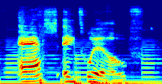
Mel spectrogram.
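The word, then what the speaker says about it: X Æ A-12: So, the way that you pronounce the XAEA-12 is Ash-A-12.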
